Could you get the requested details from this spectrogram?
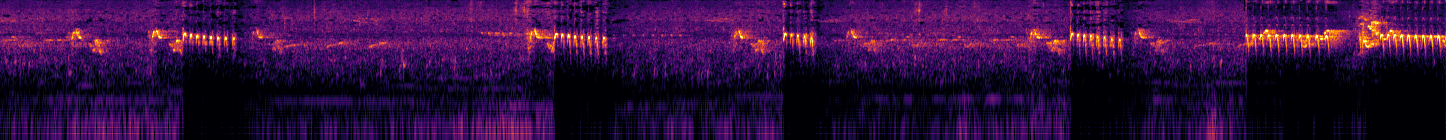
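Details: Female red-headed prinia calling to lure males: rapid ticking trills near one pitch, in short bursts with abrupt cuts between them, over a low background hum.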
